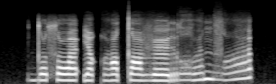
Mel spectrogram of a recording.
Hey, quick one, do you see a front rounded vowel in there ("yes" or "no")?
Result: yes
